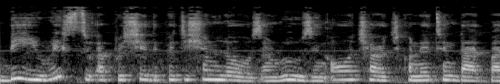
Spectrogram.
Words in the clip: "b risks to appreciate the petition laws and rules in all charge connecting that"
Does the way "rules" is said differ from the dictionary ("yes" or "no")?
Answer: no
